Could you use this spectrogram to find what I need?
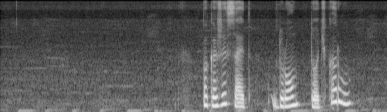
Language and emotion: Russian, neutral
